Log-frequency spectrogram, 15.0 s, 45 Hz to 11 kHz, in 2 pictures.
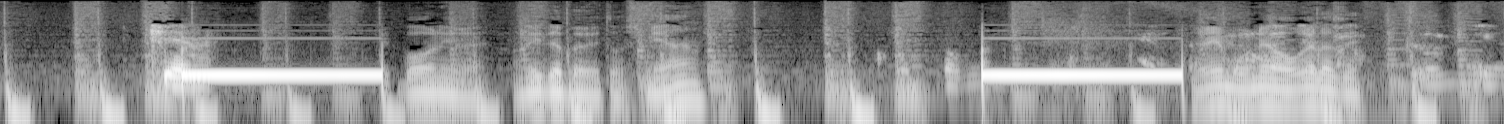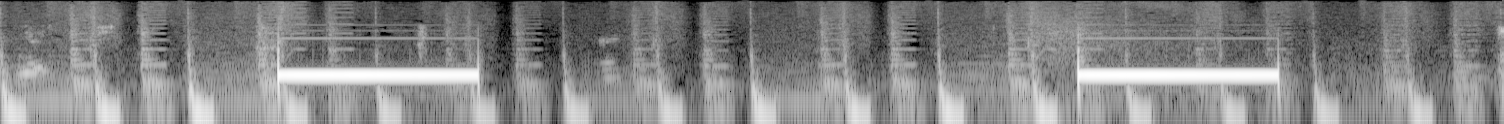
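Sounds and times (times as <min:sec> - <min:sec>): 
quick rhythmic thumping beat: 0:00.0 - 0:15.0
speech: 0:00.8 - 0:01.2, 0:02.0 - 0:03.7, 0:06.0 - 0:07.5
outgoing phone call ringback tones, unanswered: 0:00.8 - 0:01.9, 0:04.9 - 0:06.0, 0:08.9 - 0:10.0, 0:12.9 - 0:14.0.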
